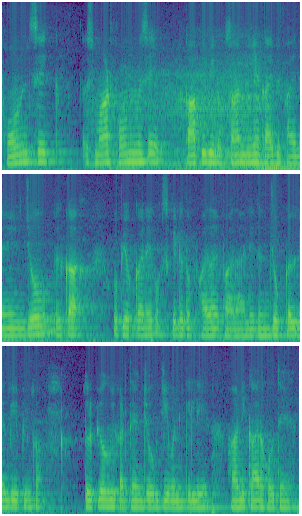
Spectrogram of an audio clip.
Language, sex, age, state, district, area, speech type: Hindi, male, 18-30, Rajasthan, Bharatpur, rural, spontaneous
